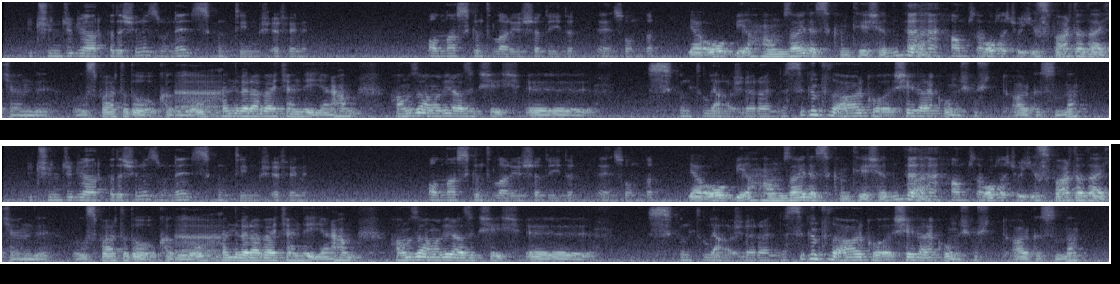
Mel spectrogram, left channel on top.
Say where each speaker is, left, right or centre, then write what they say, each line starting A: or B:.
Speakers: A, on the left (about 80°); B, on the right (about 45°).
A: üçüncü bir arkadaşınız mı ne sıkıntıymış Efe'nin. Ondan sıkıntılar yaşadıydı en sonunda.
B: Ya o bir Hamza'yla sıkıntı yaşadı
A: <laughs> He
B: da
A: he Hamza
B: o
A: Hamza çocuğun
B: Isparta'daykendi.
A: ismi Hamza.
B: O Isparta'da o kalıyordu.
A: Ha,
B: O benle beraberken değil. Yani Ham- Hamza ama birazcık şey eee
A: sıkıntılıymış
B: Ya
A: herhalde.
B: sıkıntılı ağır ko- şeyler konuşmuş arkasından.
